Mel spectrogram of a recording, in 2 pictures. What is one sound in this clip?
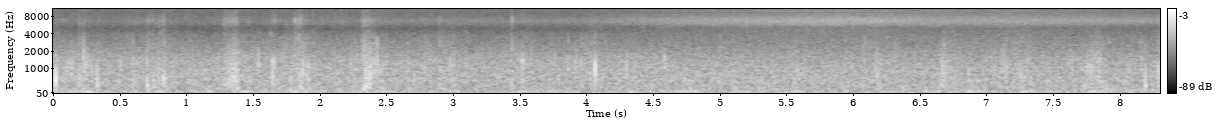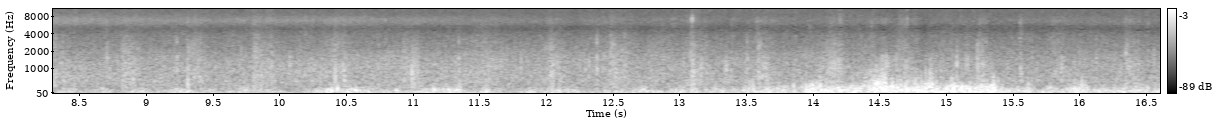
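Footsteps crunch on a dry dirt trail.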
